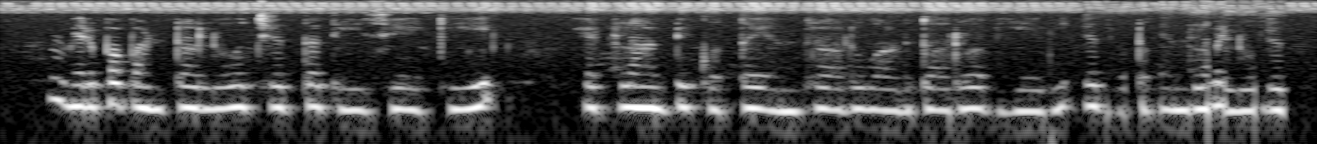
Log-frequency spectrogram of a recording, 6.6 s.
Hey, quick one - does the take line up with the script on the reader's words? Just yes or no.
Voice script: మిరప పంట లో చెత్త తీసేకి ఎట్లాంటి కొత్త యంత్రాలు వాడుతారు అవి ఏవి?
no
